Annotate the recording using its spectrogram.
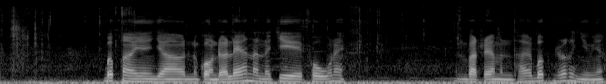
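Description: Leaves rustle softly as a hand handles a twig.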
